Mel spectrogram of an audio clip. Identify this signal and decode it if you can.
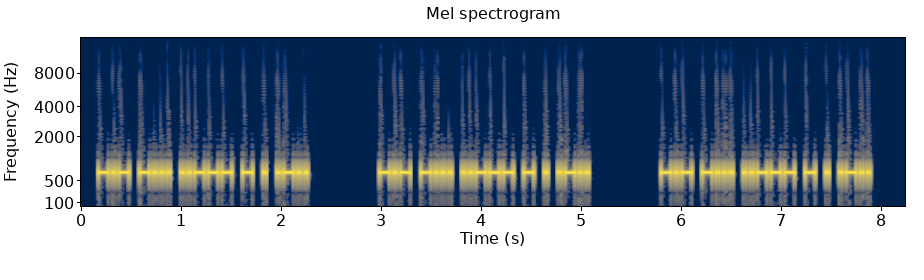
Morse code, heard as a keyed tone, about 34 wpm, 700 Hz. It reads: KB2TEL KB2TEL KB2TEL
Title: USA Call Signs - 6 Characters - Repeated 3x - 35wpm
